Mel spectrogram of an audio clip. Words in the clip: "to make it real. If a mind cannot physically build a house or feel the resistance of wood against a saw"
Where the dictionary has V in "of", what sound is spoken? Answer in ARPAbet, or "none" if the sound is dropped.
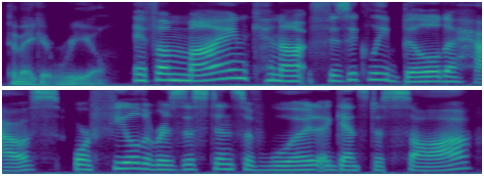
V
